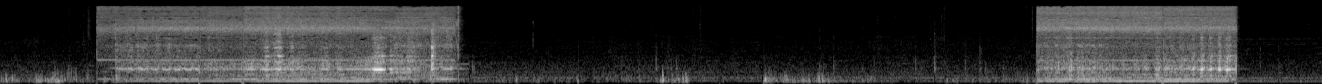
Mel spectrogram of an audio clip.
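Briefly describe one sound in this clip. A cordless drill whirs loudly as it spins a brush.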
